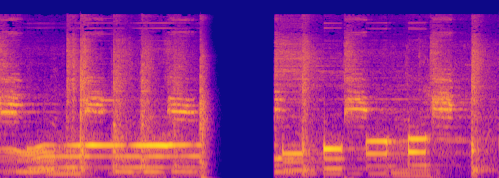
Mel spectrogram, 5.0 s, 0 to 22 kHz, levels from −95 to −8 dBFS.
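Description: At 2.01 s the audio breaks off, and what remains is a buzzy continuation of the last sound that fades, leaving about 0.55 s of silence before the sound resumes at 2.77 s with roughly 0.74 s gone, likely a long network dropout.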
